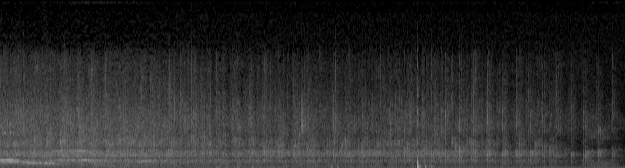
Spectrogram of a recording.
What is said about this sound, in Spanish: Y yo quiero que ustedes le den un aplauso fuerte al pastor Casey Perry.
